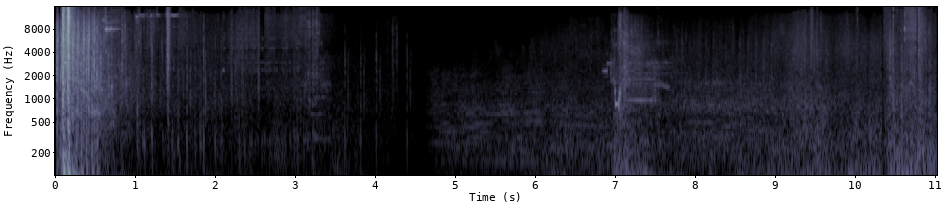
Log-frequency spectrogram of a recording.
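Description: Gunfire bursts from a shotgun loadout in a video game, loud at the start and again near the end, with quieter rattling and ambient game noise in between.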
